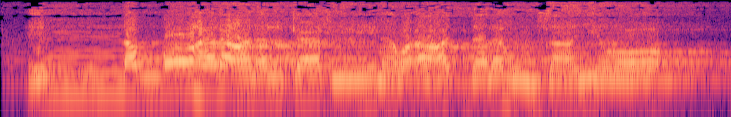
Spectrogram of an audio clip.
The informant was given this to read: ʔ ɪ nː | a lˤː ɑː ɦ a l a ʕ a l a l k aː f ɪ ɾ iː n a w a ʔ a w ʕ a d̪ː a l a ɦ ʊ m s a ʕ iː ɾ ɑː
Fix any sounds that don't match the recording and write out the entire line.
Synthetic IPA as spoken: ʔ ɪ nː | a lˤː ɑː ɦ a l a ʕ a l a l k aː f ɪ ɾ iː n a w a ʔ a ʕ a d̪ː a l a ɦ ʊ m s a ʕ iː ɾ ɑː

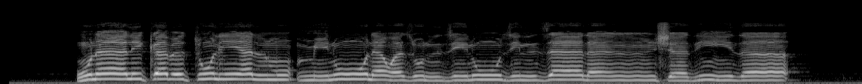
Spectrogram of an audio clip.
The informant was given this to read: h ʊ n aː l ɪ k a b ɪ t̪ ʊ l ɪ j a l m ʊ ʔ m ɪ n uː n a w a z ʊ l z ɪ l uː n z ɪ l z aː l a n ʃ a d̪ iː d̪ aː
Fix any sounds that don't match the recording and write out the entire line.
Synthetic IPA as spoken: h ʊ n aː l ɪ k a b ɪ t̪ ʊ l ɪ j a l m ʊ ʔ m ɪ n uː n a w a z ʊ l z ɪ l uː z ɪ l z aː l a n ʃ a d̪ iː d̪ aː

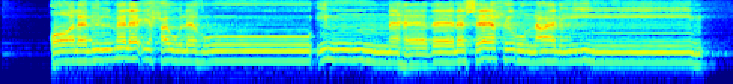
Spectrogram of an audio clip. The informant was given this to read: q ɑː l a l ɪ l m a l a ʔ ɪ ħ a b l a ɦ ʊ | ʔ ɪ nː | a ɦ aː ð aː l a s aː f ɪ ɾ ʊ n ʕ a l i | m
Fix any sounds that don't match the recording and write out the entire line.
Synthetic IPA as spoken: q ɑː l a l ɪ l m a l a ʔ ɪ ħ a w l a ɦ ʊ | ʔ ɪ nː | a ɦ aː ð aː l a s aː ħ ɪ ɾ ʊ n ʕ a l iː | m

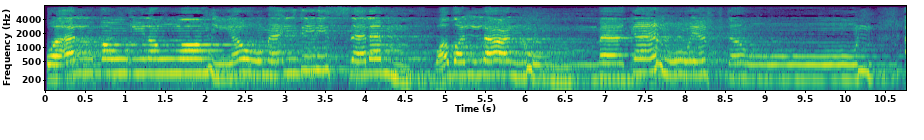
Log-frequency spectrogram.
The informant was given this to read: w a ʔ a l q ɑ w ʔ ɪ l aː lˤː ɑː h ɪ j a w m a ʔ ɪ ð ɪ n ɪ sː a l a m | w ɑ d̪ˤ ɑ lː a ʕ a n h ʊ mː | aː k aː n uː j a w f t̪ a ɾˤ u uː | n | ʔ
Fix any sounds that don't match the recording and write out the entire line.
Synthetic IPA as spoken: w a ʔ a l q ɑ w ʔ ɪ l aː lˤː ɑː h ɪ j a w m a ʔ ɪ ð ɪ n ɪ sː a l a m | w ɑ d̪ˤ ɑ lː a ʕ a n h ʊ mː | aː k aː n uː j a f t̪ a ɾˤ u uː | n | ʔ

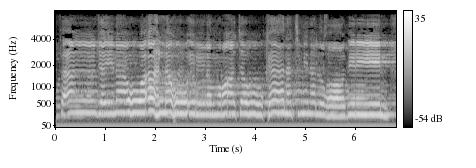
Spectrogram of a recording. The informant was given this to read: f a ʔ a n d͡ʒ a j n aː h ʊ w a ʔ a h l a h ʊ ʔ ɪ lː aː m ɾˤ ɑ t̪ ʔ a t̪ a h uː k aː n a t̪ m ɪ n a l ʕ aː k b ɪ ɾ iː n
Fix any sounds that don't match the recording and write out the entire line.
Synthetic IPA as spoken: f a ʔ a n d͡ʒ a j n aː h ʊ w a ʔ a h l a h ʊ ʔ ɪ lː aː m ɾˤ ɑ ʔ a t̪ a h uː k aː n a t̪ m ɪ n a l ɣ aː b ɪ ɾ iː n

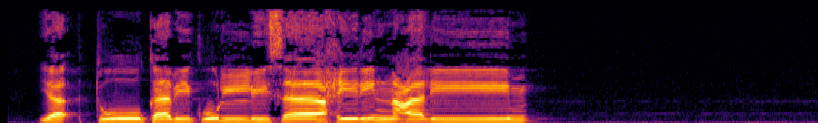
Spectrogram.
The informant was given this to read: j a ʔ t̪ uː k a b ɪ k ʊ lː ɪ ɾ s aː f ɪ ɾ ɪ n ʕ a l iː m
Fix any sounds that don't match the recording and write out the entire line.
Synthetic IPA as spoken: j a ʔ t̪ uː k a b ɪ k ʊ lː ɪ s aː ħ ɪ ɾ ɪ n ʕ a l iː m

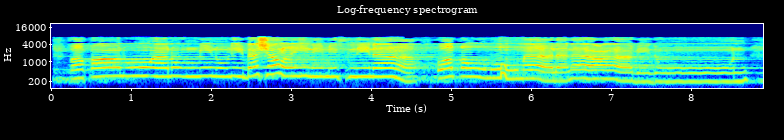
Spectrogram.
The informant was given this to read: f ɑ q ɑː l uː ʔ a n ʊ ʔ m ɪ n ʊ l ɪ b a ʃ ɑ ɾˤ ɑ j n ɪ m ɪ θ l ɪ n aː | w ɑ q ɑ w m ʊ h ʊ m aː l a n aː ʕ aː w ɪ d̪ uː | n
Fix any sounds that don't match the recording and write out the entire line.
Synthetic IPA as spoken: f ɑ q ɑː l uː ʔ a n ʊ ʔ m ɪ n ʊ l ɪ b a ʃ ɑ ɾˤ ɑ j n ɪ m ɪ θ l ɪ n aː | w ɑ q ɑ w m ʊ h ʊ m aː l a n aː ʕ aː b ɪ d̪ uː | n

